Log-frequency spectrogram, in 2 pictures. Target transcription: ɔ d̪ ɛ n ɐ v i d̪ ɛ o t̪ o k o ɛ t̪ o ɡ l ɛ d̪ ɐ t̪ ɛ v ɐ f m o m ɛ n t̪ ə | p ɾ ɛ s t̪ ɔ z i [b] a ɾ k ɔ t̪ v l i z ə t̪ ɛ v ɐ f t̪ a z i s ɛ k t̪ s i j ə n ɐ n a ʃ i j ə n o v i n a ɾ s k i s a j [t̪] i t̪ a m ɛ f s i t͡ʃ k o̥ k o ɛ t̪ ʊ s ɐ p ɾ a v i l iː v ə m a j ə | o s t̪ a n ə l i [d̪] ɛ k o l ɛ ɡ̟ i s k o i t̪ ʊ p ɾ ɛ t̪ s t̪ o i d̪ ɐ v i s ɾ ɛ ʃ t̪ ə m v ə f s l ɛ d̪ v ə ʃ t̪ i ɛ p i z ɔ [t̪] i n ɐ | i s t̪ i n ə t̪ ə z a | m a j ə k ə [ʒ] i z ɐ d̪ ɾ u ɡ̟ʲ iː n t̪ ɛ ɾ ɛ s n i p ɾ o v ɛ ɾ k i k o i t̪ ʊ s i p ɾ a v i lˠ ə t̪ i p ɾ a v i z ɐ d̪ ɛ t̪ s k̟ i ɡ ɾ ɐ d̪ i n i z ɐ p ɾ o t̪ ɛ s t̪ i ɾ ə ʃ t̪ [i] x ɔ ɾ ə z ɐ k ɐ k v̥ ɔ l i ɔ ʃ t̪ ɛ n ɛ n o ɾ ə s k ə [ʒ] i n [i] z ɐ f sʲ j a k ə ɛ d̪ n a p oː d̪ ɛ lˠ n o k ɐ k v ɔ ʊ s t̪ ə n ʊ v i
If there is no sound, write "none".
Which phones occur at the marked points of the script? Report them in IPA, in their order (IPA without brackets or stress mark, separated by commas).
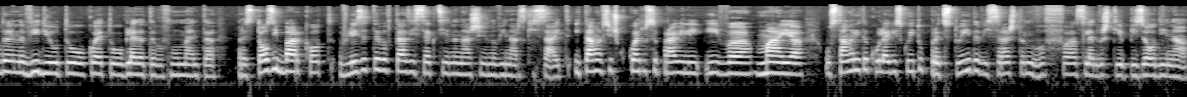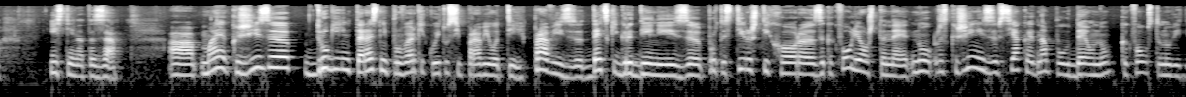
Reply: b, t̪, t̪, d̪, ʒ, i, ʒ, i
